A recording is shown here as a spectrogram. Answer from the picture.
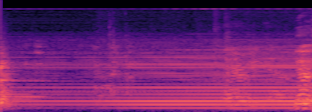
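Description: Electric guitar amplifier humming steadily between phrases once the playing stops. A few faint plucked notes come in near the end.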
